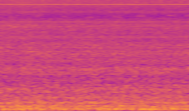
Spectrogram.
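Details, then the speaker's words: Brand-new Lennox furnace in attic, inducer draft motor replaced under warranty after rubber piece sucked in jammed it, possibly warping wheel: steady low rumbling hum with even airflow rush, no rubbing, scraping or ticking; healthy inducer after repair. "so I changed it out just in case does he never know it could have warped the wheel we're back up and running"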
